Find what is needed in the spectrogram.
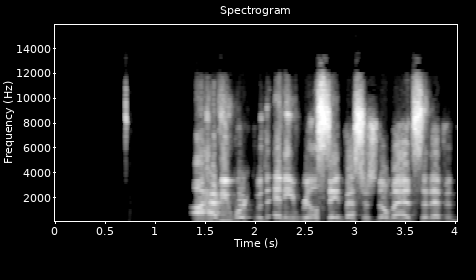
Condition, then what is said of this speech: No condition.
